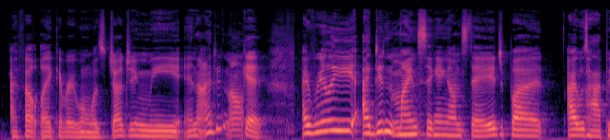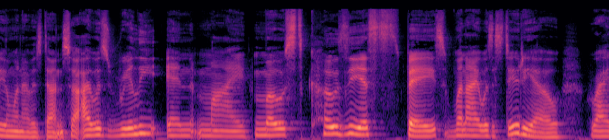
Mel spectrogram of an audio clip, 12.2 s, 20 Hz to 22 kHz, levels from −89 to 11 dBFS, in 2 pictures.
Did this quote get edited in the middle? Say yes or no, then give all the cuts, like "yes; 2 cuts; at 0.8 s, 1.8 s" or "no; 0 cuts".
yes; 4 cuts; at 2.4 s, 2.9 s, 5.9 s, 11.0 s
